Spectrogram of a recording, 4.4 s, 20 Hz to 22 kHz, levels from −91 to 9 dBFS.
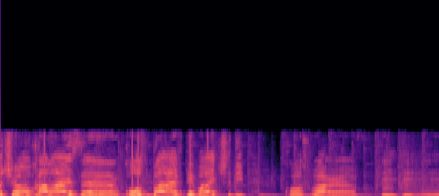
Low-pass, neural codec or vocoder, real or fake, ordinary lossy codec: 7.2 kHz; none; real; none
